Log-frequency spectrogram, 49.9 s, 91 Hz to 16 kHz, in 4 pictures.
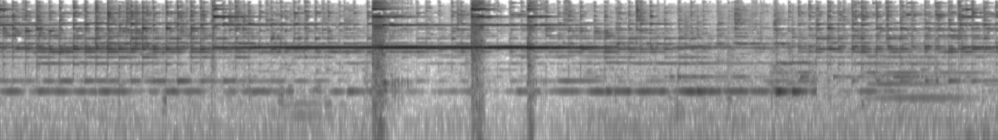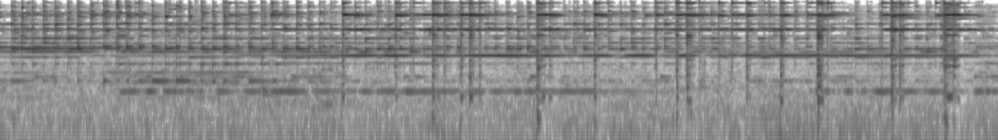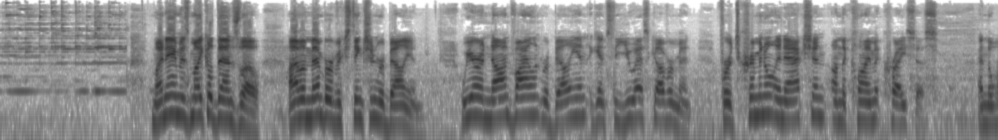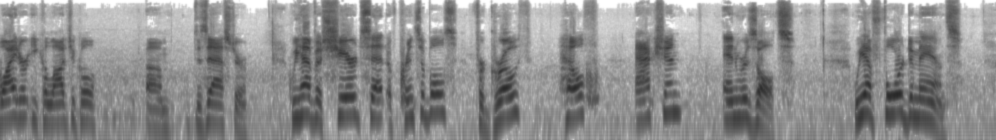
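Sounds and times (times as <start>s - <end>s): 
many small bells ringing at a climate gathering: 0.0s - 27.6s
speech: 26.9s - 47.4s, 48.1s - 49.5s.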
